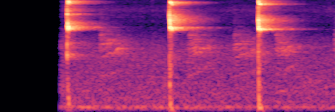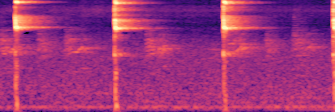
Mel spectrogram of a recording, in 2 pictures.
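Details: Lovebird ticking ('ngetik') to bait fighter lovebirds: sharp, high single chips at slightly uneven spacing of under a second, each trailed by faint softer twitters, with a low hum in the background.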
